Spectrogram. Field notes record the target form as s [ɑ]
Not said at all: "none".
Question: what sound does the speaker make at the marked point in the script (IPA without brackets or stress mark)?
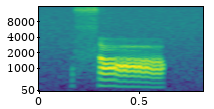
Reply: ɑ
